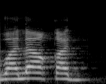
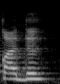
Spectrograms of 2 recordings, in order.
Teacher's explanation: جب ہم پڑھیں گے قد، یہ قلقلہ ہے، یعنی دال کی آواز ہل رہی ہے، سمود آواز نہیں رہے گی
